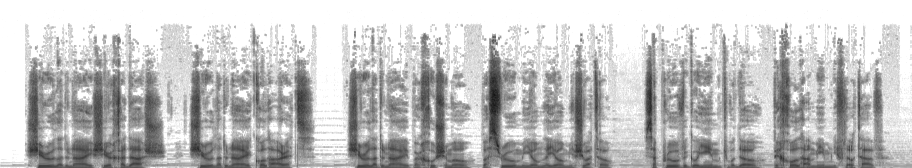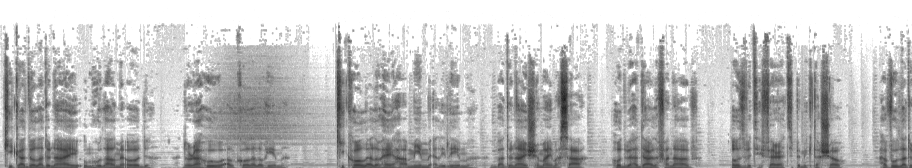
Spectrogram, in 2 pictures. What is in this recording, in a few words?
poetry and prayer psalm hebrew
